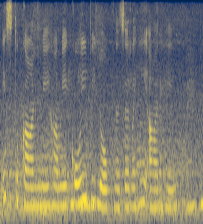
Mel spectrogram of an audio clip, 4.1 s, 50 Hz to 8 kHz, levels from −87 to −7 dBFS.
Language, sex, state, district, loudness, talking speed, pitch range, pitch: Hindi, female, Punjab, Fazilka, -16 LUFS, 160 wpm, 210-235 Hz, 215 Hz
